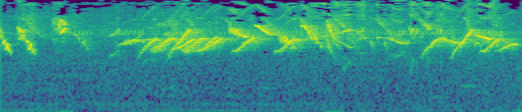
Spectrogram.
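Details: Double-collared seedeater song, a warm-up recording meant to stimulate captive birds to sing; rapid, dense, high-pitched chirps and twittering trills, overlapping phrases running continuously over a faint low hum.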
